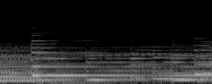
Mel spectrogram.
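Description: Slow piano music of sustained notes, with a new chord struck about a third of a second in and another near the end.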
